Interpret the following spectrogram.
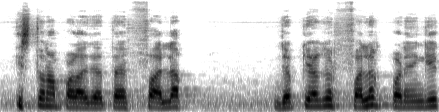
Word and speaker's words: فلق: ادائیگی کروا دیتے ہیں، جیسے آپ نے فلق وقف میں پڑھنا ہے صحیح۔ تو اس کی انفرادی مشق یوں کر لیجئے، لام قاف زبر لق، آپ میرے ساتھ پڑھ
